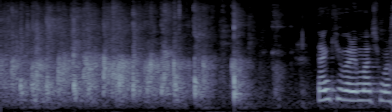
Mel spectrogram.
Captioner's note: applause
